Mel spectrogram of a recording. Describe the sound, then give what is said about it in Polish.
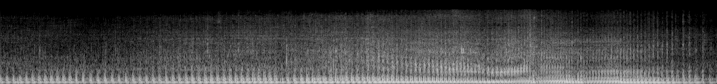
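A motorcycle engine, on a bike of about 130 to 140 kilograms that is fairly light for a motorcycle, runs loud with a throbbing low rumble, its pitch rising and dipping midway as the throttle is revved, with some rattling clatter mixed in. “Ten akurat jak na motocykle to nie jest jakiś bardzo ciężki, bo on tak około 130 paru, może 140 kilogramów waży, więc ten akurat się w miarę łatwo podnosi.”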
